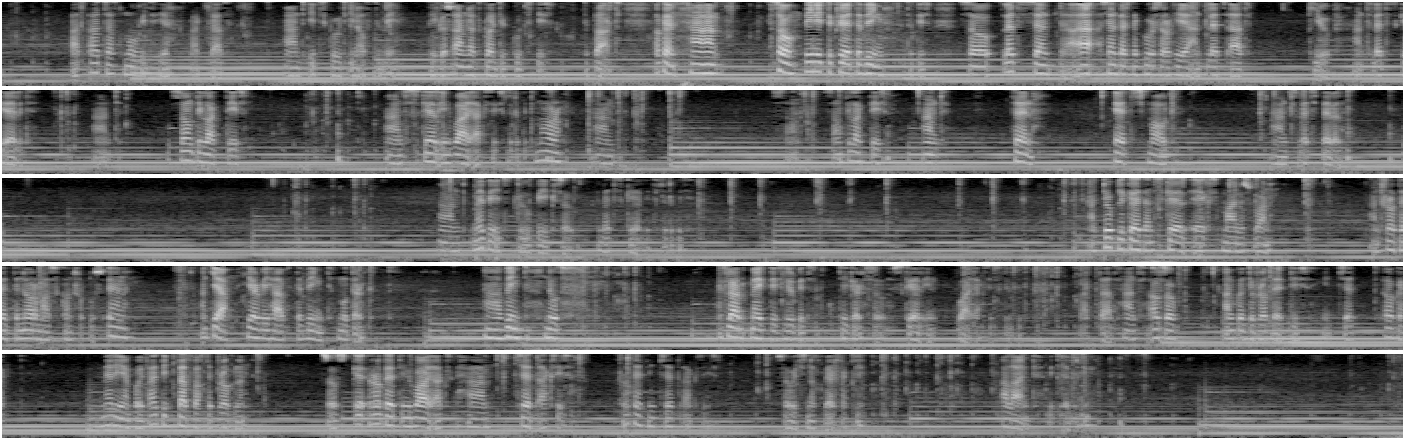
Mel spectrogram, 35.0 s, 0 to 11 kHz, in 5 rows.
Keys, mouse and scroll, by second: 0.0-1.8 middle drag, 0.3-2.9 drag, 1.9 middle click, 2.6-6.3 middle drag, 4.6 a, 4.9 right click, 5.7-7.2 typing, 7.5 middle click, 7.9 click, 8.3-10.6 middle drag, 8.9-10.9 typing, 10.4-11.5 drag, 11.5 middle click, 12.3 click, 12.4 middle click, 12.5 a, 12.7-13.7 right drag, 13.4 ctrl+b, 13.7 middle click, 15.4-16.8 middle drag, 15.4 Tab, 15.7 Tab, 16.3 ctrl+KP_Add, 16.8 ctrl+KP_Add, 16.8 s, 17.4-19.7 drag, 18.4 s, 19.1 middle click, 19.3 shift+d, 19.7 s, 20.8 ctrl+n, 20.9 click, 21.8 Tab, 21.9 middle click, 22.6-23.6 right drag, 23.6 ctrl+s, 23.6 click, 23.8-27.2 typing, 24.0 Tab, 24.5 middle click, 25.7 Tab, 26.2 ctrl+s, 26.2 middle click, 26.3 Tab, 27.2 middle click, 28.4 click, 28.5-30.0 middle drag, 29.2 r, 30.5 z, 30.8 z, 31.0 r, 31.5-32.5 middle drag, 32.2 Tab, 32.4 ctrl+s, 32.5 click, 33.1 ctrl+s, 33.3 ctrl+s.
